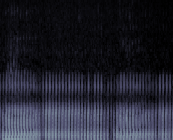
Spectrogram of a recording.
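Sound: cat purring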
